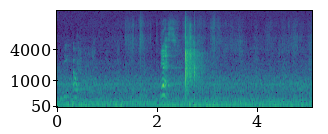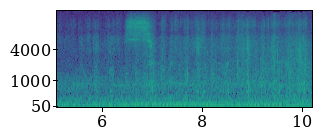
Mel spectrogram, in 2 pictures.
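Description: A person's voice in two short calls, about half a second apart, a couple of seconds in, over a steady low rumble.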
